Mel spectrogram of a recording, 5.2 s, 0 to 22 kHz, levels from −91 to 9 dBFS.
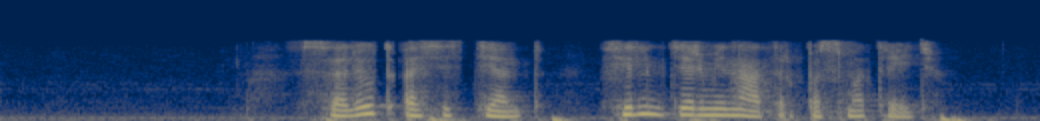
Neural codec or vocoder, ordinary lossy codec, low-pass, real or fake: none; AAC, 24 kbps; 5.4 kHz; real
